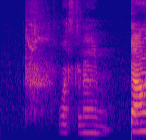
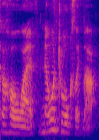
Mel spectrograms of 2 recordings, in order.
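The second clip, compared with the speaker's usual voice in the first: ordinary talk, nothing marked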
